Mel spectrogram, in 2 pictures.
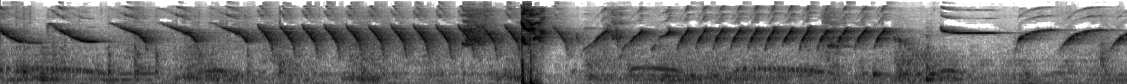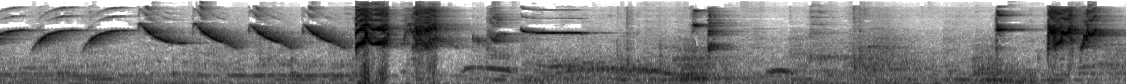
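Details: Creamino and Lutino Opaline lovebirds in morning song: long fast rattling trills of high notes broken by sharp harsh bursts, then repeated shrill downward-sliding chirps and quieter low calls.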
